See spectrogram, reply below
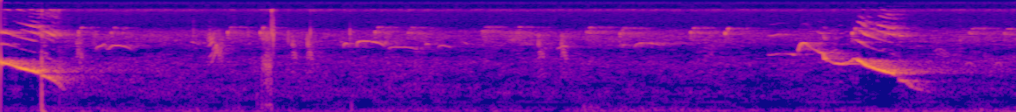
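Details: Black-naped oriole calling loudly, with yellow underparts noted: two loud, clear whistles that slide steeply downward, one at the start and one near the end, separated by a quiet stretch with faint high chirps and low background rumble.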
